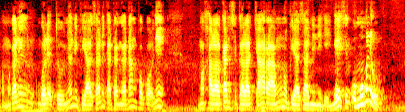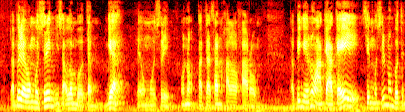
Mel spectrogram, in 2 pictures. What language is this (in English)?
Indonesian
